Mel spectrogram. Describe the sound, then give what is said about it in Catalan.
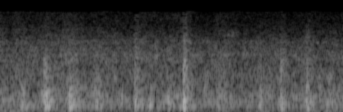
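A train rolls past with a steady clickety-clack of wheels over rail joints, rhythmic thumps over a continuous rumble, moderately loud, with no voices. “o el pas d'un tren”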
